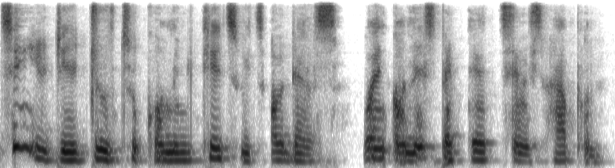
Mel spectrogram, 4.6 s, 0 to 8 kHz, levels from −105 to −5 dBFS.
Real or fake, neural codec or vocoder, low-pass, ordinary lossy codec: fake; codec, 24 kHz, 1.5 kbps, HILCodec; 7.2 kHz; none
